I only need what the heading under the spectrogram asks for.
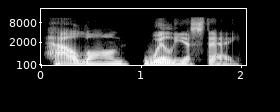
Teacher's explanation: The stress falls on long and stay. · In natural speech, will you often links and sounds like will ya?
